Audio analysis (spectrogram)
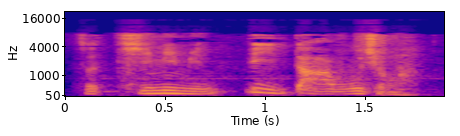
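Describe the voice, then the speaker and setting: A man telling a history story in a lively, chatty way. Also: mid-range voice, slight background noise. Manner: lively, chatty, drawn-out particles. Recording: dull lo-fi recording.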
